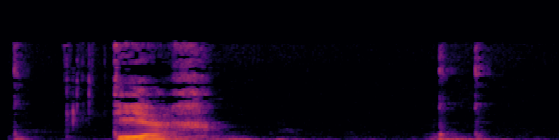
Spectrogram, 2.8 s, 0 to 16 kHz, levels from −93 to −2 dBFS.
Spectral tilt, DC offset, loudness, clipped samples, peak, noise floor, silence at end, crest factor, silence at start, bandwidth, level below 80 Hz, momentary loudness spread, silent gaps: -5 dB/octave; under 0.1%; -35 LUFS; under 0.1%; -18 dBFS; -76 dBFS; 0.35 s; 22 dB; 0.05 s; 11.5 kHz; -60 dBFS; 25 LU; none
